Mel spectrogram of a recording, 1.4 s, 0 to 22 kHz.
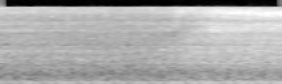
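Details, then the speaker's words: Chevy truck small-block V8 after new exhaust headers fitted: deep even chug at cold idle with no knocks or misses; running well. "oh you hear that not just chugs just chug it's a good truck"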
